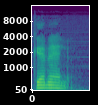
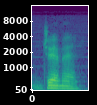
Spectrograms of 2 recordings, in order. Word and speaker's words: Jamel: disent gabalon gabalon gabalon pour le prénom connu Jamel il disent Gamel donc ils disent pas gemel voilà donc ça c'est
